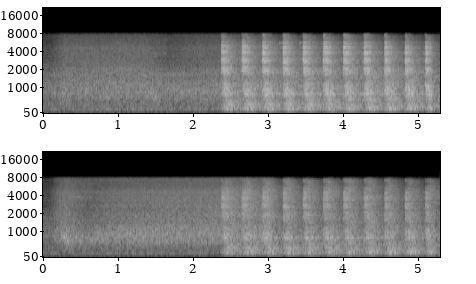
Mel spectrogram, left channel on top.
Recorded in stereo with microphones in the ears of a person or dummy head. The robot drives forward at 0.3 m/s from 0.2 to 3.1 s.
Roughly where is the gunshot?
Left.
